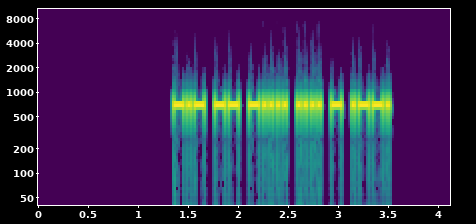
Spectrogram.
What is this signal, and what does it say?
Morse code, heard as a keyed tone, about 36 wpm, 700 Hz. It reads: KM6HTP
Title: USA Call Signs - 6 Characters - Repeated 2x - 35wpm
